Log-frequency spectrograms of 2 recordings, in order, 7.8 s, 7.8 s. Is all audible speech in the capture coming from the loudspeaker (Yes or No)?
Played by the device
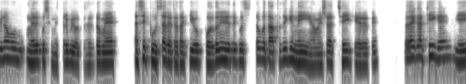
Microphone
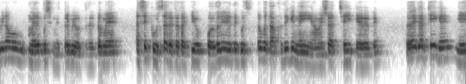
Yes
